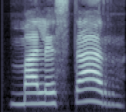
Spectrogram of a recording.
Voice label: "malestar", Spanish; medical medicine vocabulary; learn spanish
